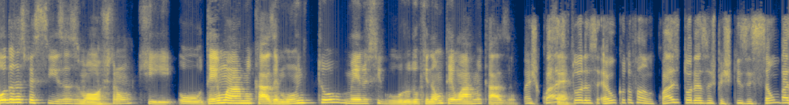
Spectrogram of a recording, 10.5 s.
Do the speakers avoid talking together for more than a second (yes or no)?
yes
